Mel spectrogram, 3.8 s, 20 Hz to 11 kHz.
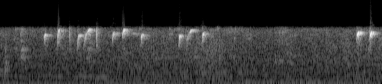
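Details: Captive-bred European goldfinches, 2016, uttering short, bright, high chirps in quick pairs and triplets, a pause, then two final louder notes, over a low steady hum.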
